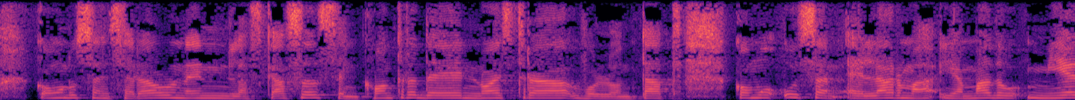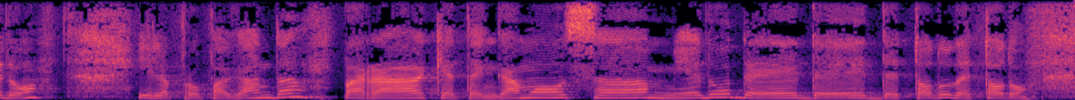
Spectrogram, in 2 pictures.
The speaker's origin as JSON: {"language": "Spanish", "country": "Bulgaria", "second_language": "Spanish", "lives_now": "Bilbao, Spain", "said": "soy de Bulgaria, pero vivo ya muchos años en Bilbao."}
